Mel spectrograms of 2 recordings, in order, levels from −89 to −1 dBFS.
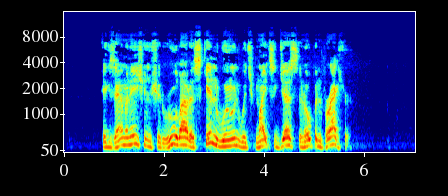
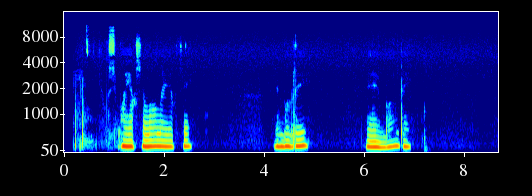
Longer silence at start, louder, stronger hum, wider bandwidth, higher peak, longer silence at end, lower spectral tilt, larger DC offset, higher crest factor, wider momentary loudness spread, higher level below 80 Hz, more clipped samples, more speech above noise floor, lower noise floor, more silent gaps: first, 0.75 s vs 0.35 s; first, -17 LUFS vs -25 LUFS; neither; about the same, 9.4 kHz vs 10 kHz; first, -2 dBFS vs -12 dBFS; second, 1.35 s vs 1.8 s; second, -5 dB/octave vs -8 dB/octave; neither; about the same, 16 dB vs 16 dB; second, 8 LU vs 20 LU; first, -60 dBFS vs -72 dBFS; neither; first, 59 dB vs 48 dB; first, -76 dBFS vs -70 dBFS; neither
